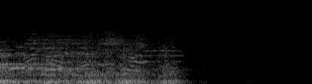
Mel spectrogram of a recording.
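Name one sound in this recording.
A crowd of people chatters far off in a large echoing hall.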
